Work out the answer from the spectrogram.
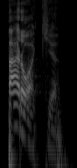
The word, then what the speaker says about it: paróquia: Professor Veja uma palavra Paróquia Paróquia ó palavra Paróquia ela é dividida silabicamente assim ó paróquia a princípio né Ela é uma paroxítona por quê Porque a sílaba forte é a penúltima beleza professor e você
